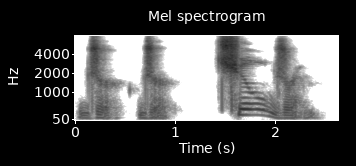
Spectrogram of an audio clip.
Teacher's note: Use the short I sound like this is, children. And the DR makes the J sound like jump and juice, plus the R, jr, jr. Children.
